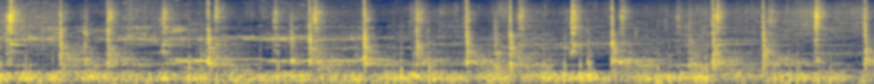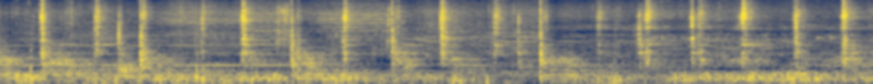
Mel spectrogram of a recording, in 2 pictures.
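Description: Kagura music: a taiko drum and struck percussion beating a fast, steady rhythm, with a flute line heard at times.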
